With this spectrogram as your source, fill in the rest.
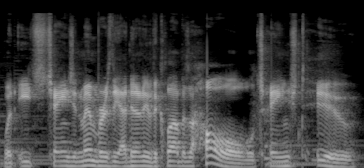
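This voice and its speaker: A man voicing a shy, earnest schoolgirl in an amateur visual novel reading, hesitant and measured. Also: on the low side, fairly even intonation, bright, forceful tone. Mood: earnest, gentle. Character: shy, earnest schoolgirl club vice president. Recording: roomy sound, music behind.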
